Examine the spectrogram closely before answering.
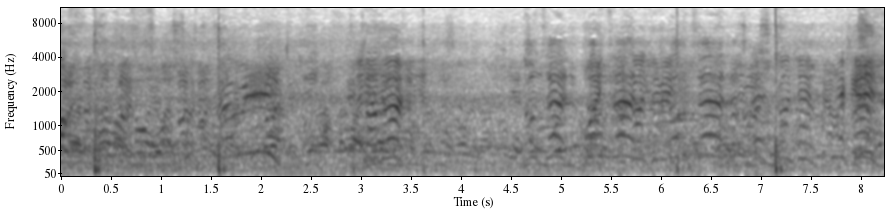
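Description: A ball is kicked with a dull thud on a grass field.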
